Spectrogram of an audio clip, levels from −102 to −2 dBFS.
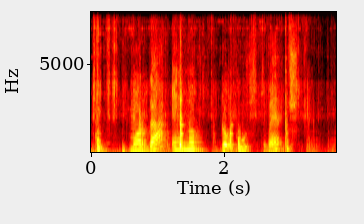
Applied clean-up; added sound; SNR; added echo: neural mask model RNNoise.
